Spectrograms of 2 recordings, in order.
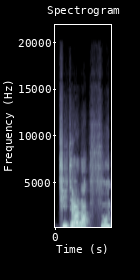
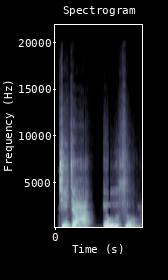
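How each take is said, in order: First: The third syllable is pronounced rak. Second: The third syllable is pronounced yo. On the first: The character is read in its sense of enjoying. The speaker calls it wrong. "그러면 잘못 읽는 거예요" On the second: The character is read in its sense of liking. The speaker calls it right. "좋아한다는 의미에서는 요자로 읽습니다"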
